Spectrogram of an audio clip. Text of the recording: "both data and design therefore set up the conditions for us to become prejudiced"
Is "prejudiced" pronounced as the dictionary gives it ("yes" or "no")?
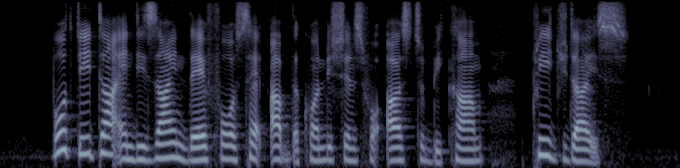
no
